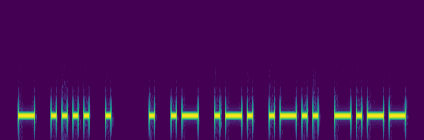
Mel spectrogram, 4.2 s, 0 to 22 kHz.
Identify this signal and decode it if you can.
Morse code, heard as a keyed tone, about 22 wpm, 700 Hz. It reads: THE EARLY
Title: Sentences from Top 1000 Words - Review Part 3 - 22wpm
